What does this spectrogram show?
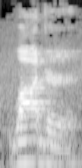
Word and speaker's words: water: طب افرض بقى جت بين صوتين متحركين نعمل ايه؟ نقلبها لداء ساوند. اوكي؟ زي كلمة ايه؟ سهلة جدا. ما تقولش مثلا مياه يعني ايه؟ لا تقول water water water bitter bitter bitter water.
